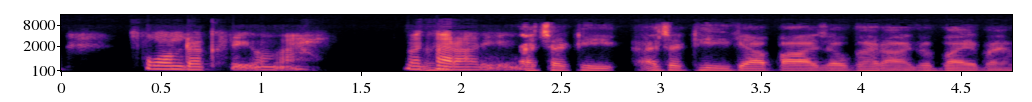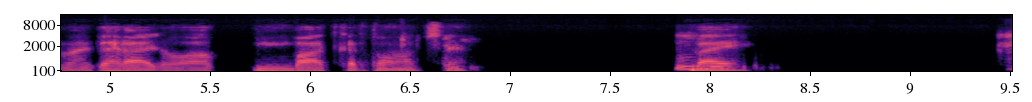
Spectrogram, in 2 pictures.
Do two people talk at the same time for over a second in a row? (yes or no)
no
